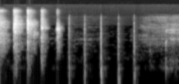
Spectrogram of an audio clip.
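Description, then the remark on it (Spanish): Light applause for the teachers, about ten sharp claps in a quick, fairly steady rhythm, fading into a soft hiss at the end. “Entonces, aplausito a nosotros.”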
